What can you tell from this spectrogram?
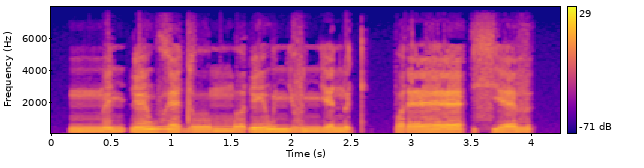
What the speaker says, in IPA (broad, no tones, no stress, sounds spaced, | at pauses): mː ɛ̃ nʲ ɗ ɛ̃ w ɣ ɛ d ʊː mː ɤ ɗ ẽ w nʲ ʌ v nʲ ɛ n ʊ tʲ pː ʌ ɾ ɛː | sʲ ɛ v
